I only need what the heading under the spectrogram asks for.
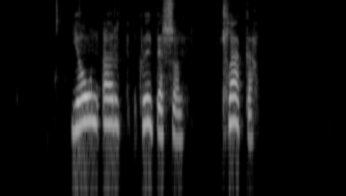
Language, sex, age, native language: Icelandic, female, 40-49, Icelandic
